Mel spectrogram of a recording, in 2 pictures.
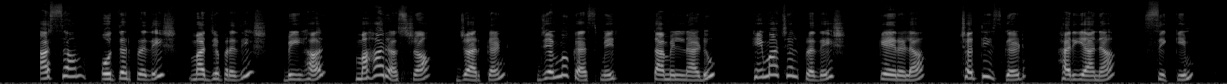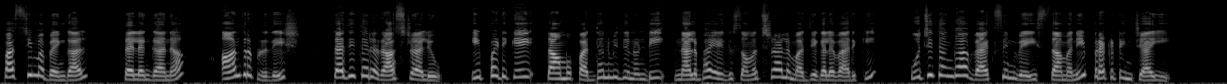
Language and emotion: Telugu, neutral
